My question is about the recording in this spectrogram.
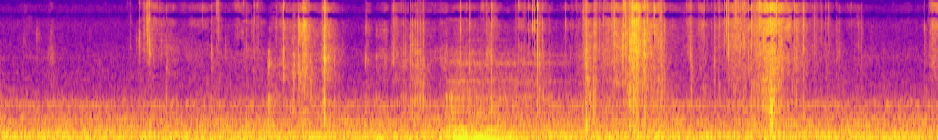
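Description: Plastic shrink-wrap being torn and peeled off a CD album, crinkling with scattered short crackles and snaps.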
